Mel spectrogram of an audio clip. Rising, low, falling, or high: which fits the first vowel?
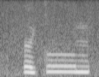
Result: low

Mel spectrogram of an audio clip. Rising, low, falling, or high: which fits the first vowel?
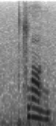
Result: falling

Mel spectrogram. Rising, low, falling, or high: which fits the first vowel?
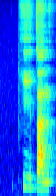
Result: falling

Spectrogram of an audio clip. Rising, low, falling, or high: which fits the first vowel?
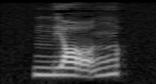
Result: low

